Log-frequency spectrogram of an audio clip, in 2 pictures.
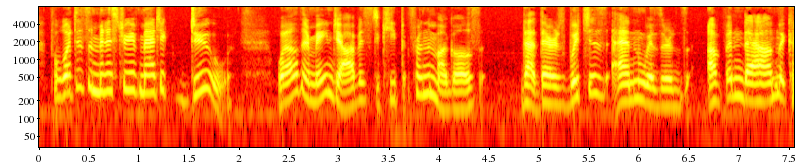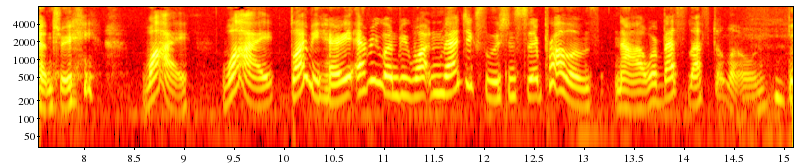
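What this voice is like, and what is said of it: Imitation of Hagrid's voice. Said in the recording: “I'm not very good with Hagrid's voice. It works in my head, but it doesn't work out. ... Do a Hagrid voice.”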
